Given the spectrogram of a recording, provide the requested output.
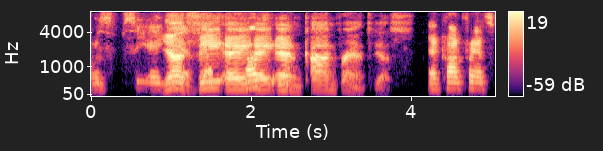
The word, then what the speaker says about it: Caen: proud of Was it Con or is it pronounced Kane? Because it's either way.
